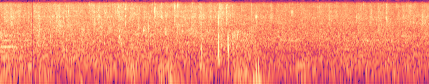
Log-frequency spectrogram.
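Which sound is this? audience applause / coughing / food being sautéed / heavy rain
heavy rain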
